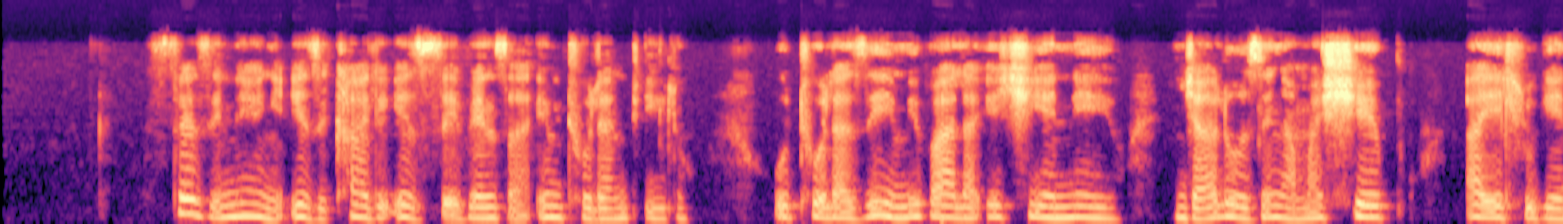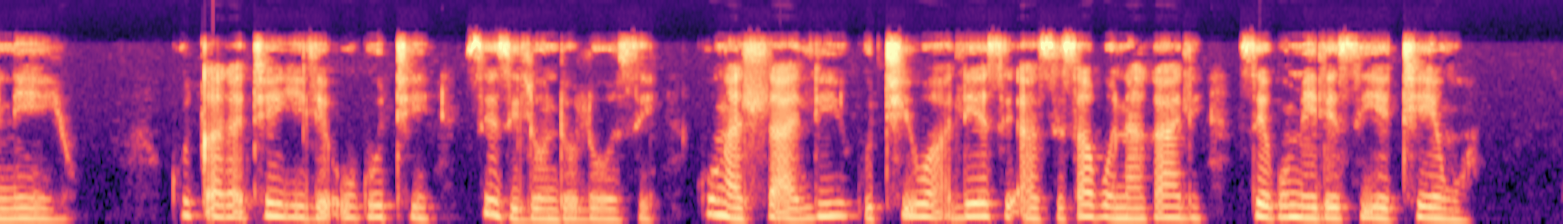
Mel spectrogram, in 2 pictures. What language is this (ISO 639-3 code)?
nde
